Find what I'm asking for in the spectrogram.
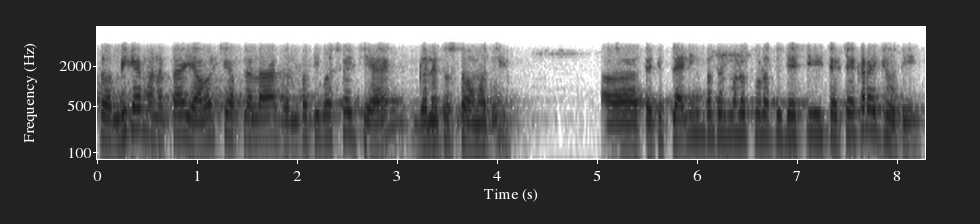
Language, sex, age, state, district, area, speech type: Marathi, male, 30-45, Maharashtra, Washim, rural, conversation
